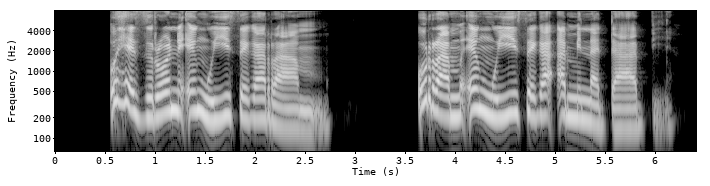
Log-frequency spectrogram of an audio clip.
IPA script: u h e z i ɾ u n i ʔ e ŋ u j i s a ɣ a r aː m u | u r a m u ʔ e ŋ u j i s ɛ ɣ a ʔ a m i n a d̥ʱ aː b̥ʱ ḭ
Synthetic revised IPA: u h e z i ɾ o n i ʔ e ŋ u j i s ɛ ɣ a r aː m u | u r a m u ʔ e ŋ u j i s ɛ ɣ a ʔ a m i n a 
